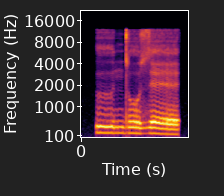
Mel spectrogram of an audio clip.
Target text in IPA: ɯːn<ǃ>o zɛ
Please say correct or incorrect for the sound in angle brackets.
incorrect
